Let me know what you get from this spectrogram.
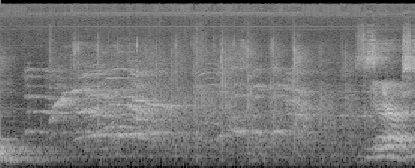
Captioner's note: audience applauding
